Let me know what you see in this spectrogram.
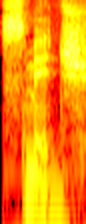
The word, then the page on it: smidge: British English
